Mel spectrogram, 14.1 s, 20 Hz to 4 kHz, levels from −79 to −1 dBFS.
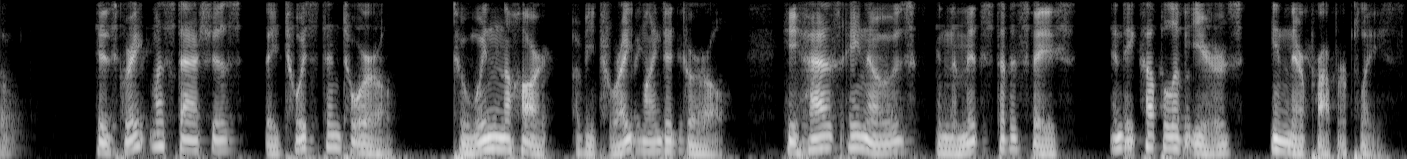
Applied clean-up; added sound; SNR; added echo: neural mask model DeepFilterNet 3.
